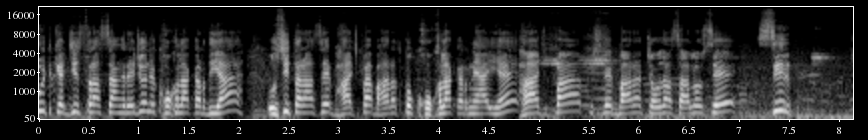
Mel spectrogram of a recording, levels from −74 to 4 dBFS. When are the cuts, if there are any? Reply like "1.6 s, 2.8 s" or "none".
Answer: 4.7 s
